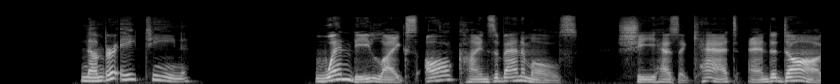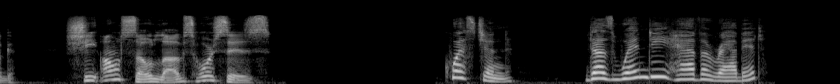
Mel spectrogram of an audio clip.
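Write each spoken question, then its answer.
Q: Does Wendy have a rabbit?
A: No, she doesn't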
